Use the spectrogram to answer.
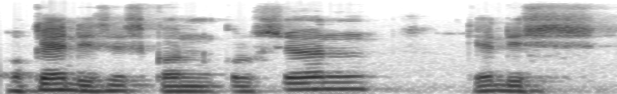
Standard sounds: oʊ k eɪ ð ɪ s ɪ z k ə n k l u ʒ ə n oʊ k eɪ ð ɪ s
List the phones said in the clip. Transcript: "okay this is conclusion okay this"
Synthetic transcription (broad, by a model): oʊ k eɪ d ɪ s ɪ s k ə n k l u s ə n oʊ k eɪ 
